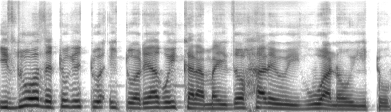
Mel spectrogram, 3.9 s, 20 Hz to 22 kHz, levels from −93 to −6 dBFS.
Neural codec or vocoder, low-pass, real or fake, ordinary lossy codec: codec, 44.1 kHz, 7.8 kbps, DAC; none; fake; none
